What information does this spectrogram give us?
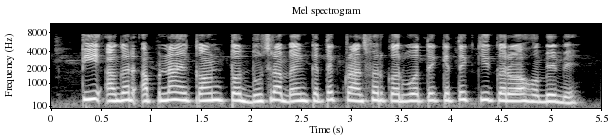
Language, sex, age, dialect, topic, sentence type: Magahi, female, 41-45, Northeastern/Surjapuri, banking, question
